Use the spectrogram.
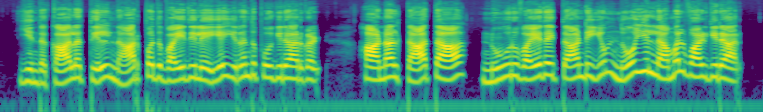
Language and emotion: Tamil, happy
